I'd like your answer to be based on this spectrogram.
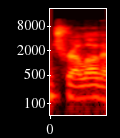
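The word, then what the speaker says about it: Trela: If you search Ben Trella, that's spelled T as in Tom, R-E-L-A, it'll come up with some of my older content that I made last summer as well.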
